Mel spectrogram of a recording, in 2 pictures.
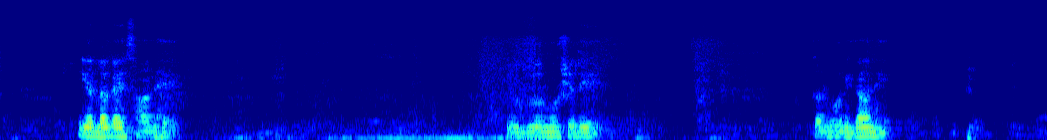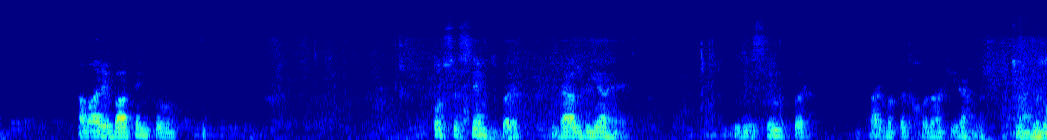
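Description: A middle-aged man speaks calmly and slowly in short phrases, close by, with pauses between them.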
